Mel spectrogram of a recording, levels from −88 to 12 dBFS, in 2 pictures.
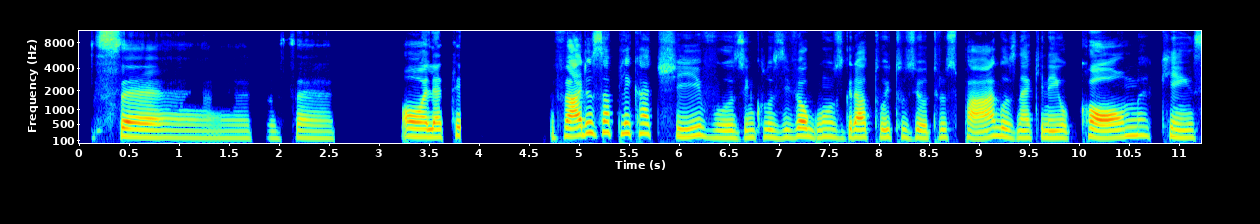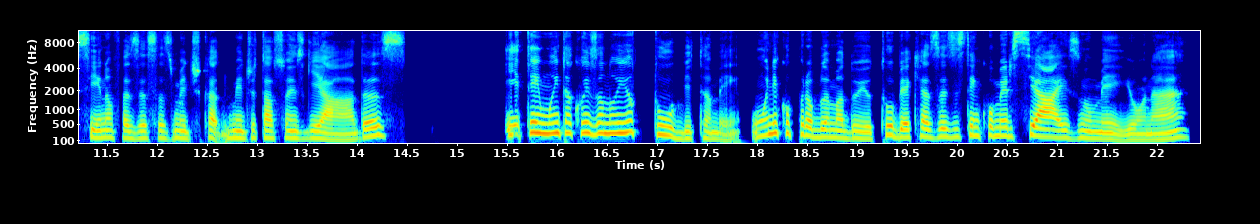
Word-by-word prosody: Certo, 165 - 0 0.4
certo. 155 -3 -7 0.7
Olha, 185 -2 +5
tem, 210 - -1 1.0
vários 215 +8 +5
aplicativos, 195 - -2
inclusive 175 0 -5
alguns 185 -2 +2
gratuitos 175 -1 -1
e - - -1
outros 160 +2 -5
pagos, 175 +3 +1
né, 165 0 -2
que 165 - -11
nem 160 0 -1
o 160 - -4
Calm, 185 +4 +6
que 195 - -4
ensina 170 0 -3
a - - -10
fazer 155 -1 -5
essas 155 -1 -7
medica 155 -3 -3
meditações 160 0 -3
guiadas. 150 - -1 1.0
E 235 - -1
tem 280 +2 +5
muita 270 +1 +3
coisa 270 0 +1
no 265 +1 +4
YouTube 230 - 0
também. 140 -7 -8
O - - -7
único 265 +4 +1
problema 180 -7 -1
do 155 +1 -5
YouTube 155 +8 -1
é 175 - +4
que - - -13
às 180 -2 -1
vezes 185 -1 -3
tem 220 +1 -2
comerciais 190 -6 +2
no 155 -2 -2
meio, 125 -4 -3
né. 135 +8 -3
170 Hz, 125 wpm, -22 LUFS, 155-200 Hz, 1.0 s, Calm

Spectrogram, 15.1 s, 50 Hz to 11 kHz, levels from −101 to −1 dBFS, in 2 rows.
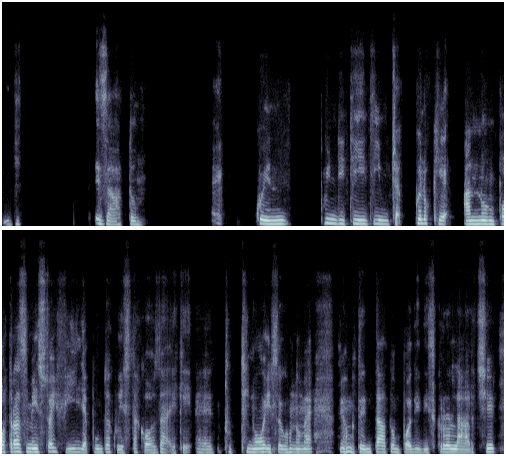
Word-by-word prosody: di 160 +1 -13 1.1
Esatto. 160 -5 -3 1.0
E - - -13 0.5
quin 175 -4 +4 0.5
quindi, 190 -5 -1
ti 180 -2 +2
ti 180 0 -2
cioè - - -3
quello 200 -2 +3
che 175 - -1 0.2
hanno 170 +1 +5
un 170 -3 +2
po' 175 -1 +1
trasmesso 180 -1 +4
ai 190 0 +1
figli, 165 0 -2
appunto, 160 +1 -3
è 170 - -3
questa 150 +3 -7
cosa 145 +1 -3
e 140 - -11
che - - -10
ehm, 150 -1 -8 0.2
tutti 180 0 -8
noi, 165 +1 +4
secondo 160 0 -1
me 160 0 0 0.3
abbiamo 180 0 -1
tentato 160 0 +1
un 160 -2 -3
po' - - +1
di 160 +1 -3
di 150 - -5
scrollarci 165 +1 +1
170 Hz, 135 wpm, -29 LUFS, 155-175 Hz, 1.1 s, hanno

